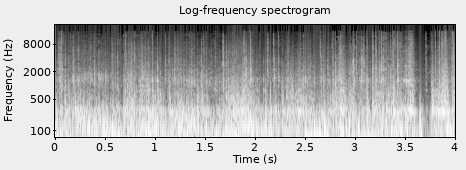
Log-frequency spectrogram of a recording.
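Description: A plastic toy robot grabber hand claws and scratches across a hollow metal mesh microphone grille, staying on the grille the whole time. The result is a loud, continuous low rumbling scrape with dense crackling texture and a brief dip near the end.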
